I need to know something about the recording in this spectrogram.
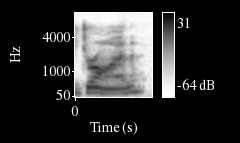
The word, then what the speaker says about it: Draughon: And the thing is, I get it because my maiden name is Drawn, but it's spelled Draughon. So it's like you only say the first two and the last two.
